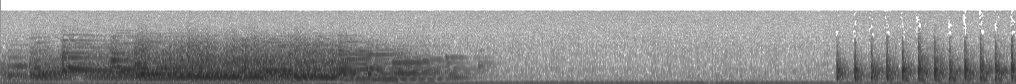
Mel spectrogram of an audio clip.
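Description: A sustained, humming tonal passage fades into near silence. Then a rapid, insistent series of about a dozen loud, evenly spaced knocks pounds on a door as someone demands it be opened.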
